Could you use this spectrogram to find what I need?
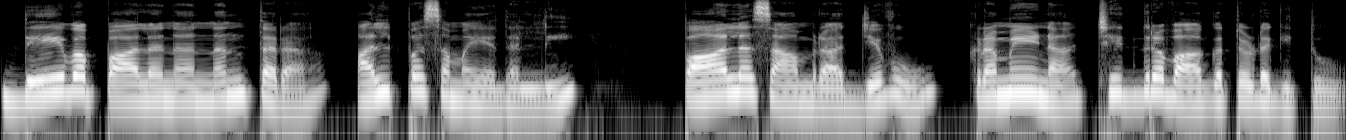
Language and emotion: Kannada, neutral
